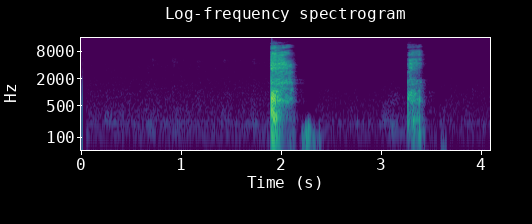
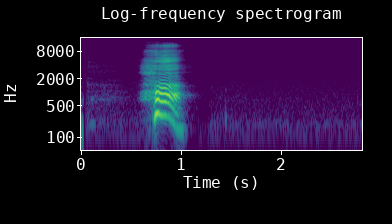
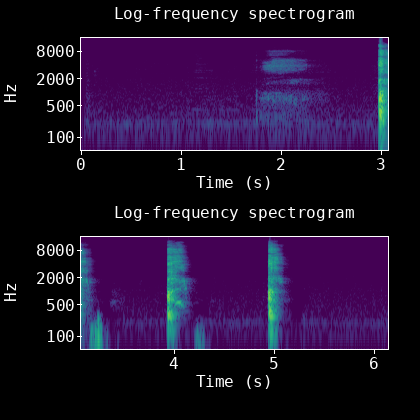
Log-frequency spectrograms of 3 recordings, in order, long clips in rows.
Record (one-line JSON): {"cough_length": "4.1 s", "cough_amplitude": 32413, "cough_signal_mean_std_ratio": 0.17, "exhalation_length": "2.8 s", "exhalation_amplitude": 25132, "exhalation_signal_mean_std_ratio": 0.25, "three_cough_length": "6.1 s", "three_cough_amplitude": 32767, "three_cough_signal_mean_std_ratio": 0.15, "survey_phase": "beta (2021-08-13 to 2022-03-07)", "age": "45-64", "gender": "Female", "wearing_mask": "Yes", "symptom_none": true, "smoker_status": "Never smoked", "respiratory_condition_asthma": false, "respiratory_condition_other": false, "recruitment_source": "Test and Trace", "submission_delay": "2 days", "covid_test_result": "Positive", "covid_test_method": "RT-qPCR", "covid_ct_value": 27.5, "covid_ct_gene": "ORF1ab gene"}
